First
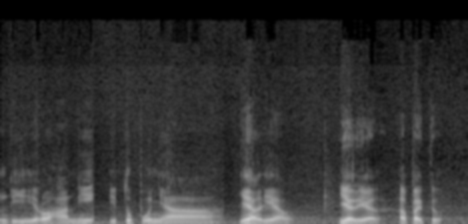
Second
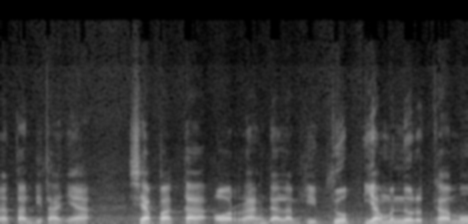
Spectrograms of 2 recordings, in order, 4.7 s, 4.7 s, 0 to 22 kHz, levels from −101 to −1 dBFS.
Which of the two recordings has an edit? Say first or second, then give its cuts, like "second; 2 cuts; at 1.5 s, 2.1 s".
first; 2 cuts; at 1.1 s, 2.2 s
